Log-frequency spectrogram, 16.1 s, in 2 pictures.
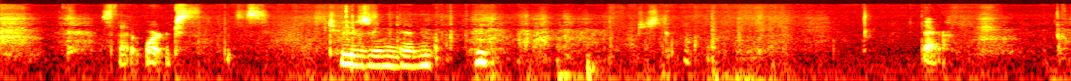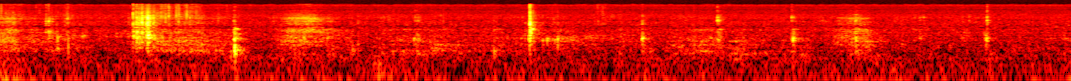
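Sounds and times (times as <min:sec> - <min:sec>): soft rustles: 0:01.6 - 0:06.3
small chewing clicks: 0:07.9 - 0:16.0.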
